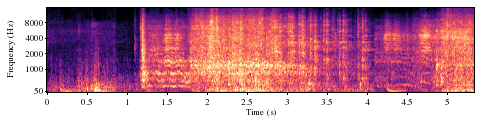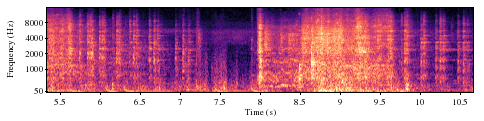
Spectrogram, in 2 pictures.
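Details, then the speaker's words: 1977 Oldsmobile 442 barn find, sitting 30 years, first test fire on starting fluid: uneven cranking bursts with ragged misfiring that catch briefly and die; cranks but no start, not getting fuel, fuel pump not working, later replaced. "it's not getting any fuel but it sounds like it wants to start after messing around the starting fluid for a while we came to the conclusion that our fuel pump was not working"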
